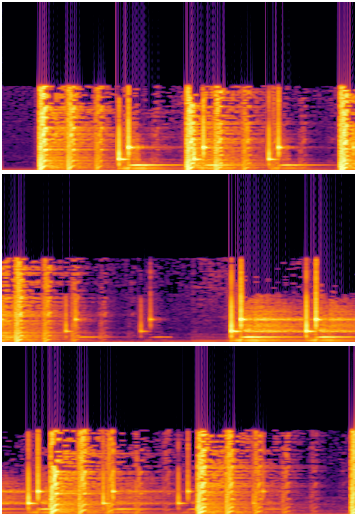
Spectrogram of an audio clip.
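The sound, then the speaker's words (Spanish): A phone's message notification chime rings out repeatedly, bright tinkling tones in short clusters every couple of seconds, with a brief pause midway and no talking. “Ese poder del sonido es lo que te hizo mirar el celular cuando escuchaste ese aviso de mensaje.”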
